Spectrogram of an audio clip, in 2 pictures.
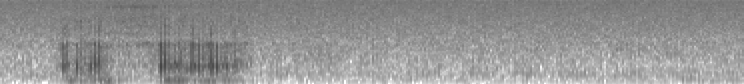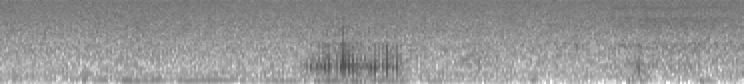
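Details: Snoring from a sleeping Shih Tzu dog: rough snorting snores, a close double burst then two more spaced out, over quiet room hum.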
